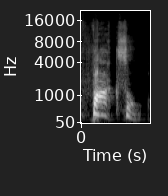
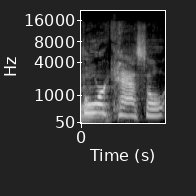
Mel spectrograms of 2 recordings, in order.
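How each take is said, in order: First: It is said clipped as foxle. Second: It is said in full as fore-castle. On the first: The speaker calls it right. "it's a foxle" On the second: The speaker calls it wrong. "It's not a forecastle"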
